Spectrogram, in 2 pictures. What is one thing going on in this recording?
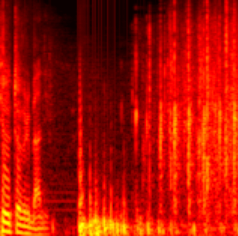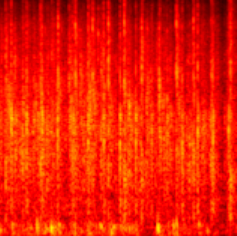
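An audience applauds in a hall.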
